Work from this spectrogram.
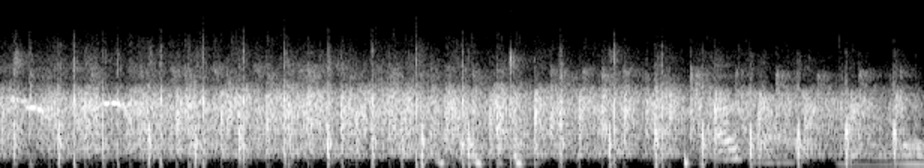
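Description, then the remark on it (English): Steady, dense applause from an audience for a guest fills the whole stretch, many hands clapping at once with crisp sharp claps poking out, some murmured voices underneath. “let's give a round of applause for Dr. Price, y'all”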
